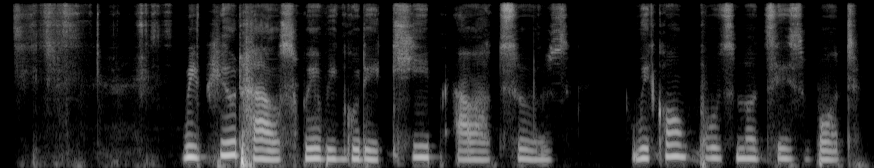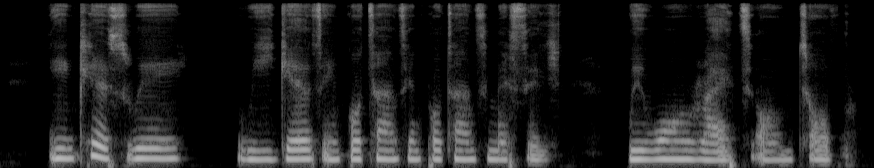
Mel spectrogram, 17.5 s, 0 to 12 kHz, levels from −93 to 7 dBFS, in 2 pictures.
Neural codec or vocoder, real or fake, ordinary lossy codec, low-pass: codec, 44.1 kHz, 3.4 kbps, Pupu-Codec; fake; none; 10.8 kHz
